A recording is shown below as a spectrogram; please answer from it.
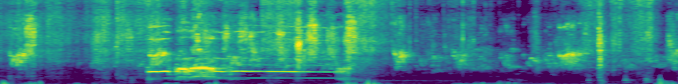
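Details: Morning crow from a pet Lohmann Brown rooster at Lalukhet bird market, a steady, sustained tonal cry of nearly two seconds with a brief lower tail, amid scattered clucks, thumps and faint chirping of budgies.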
